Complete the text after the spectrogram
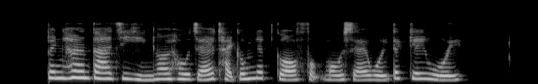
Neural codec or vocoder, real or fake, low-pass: codec, 16 kHz, 4 kbps, FunCodec, trained on Chinese and English, 50 frames a second; fake; 7.2 kHz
